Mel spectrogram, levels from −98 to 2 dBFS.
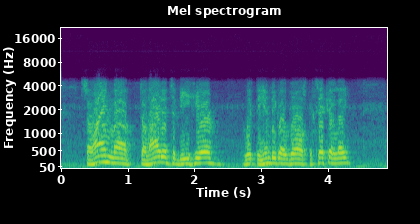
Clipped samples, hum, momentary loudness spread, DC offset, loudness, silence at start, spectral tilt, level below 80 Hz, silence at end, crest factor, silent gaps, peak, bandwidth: under 0.1%; none; 9 LU; 0.2%; -12 LUFS; 0 s; -11.5 dB/octave; -38 dBFS; 0 s; 10 dB; none; -2 dBFS; 5 kHz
